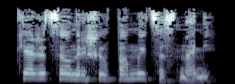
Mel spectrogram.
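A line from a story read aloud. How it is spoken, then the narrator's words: Snide, sneering. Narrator (Russian): ехидно оскалилась Лифа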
